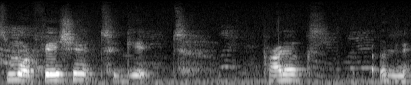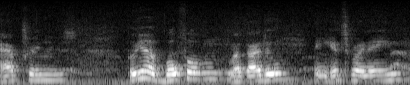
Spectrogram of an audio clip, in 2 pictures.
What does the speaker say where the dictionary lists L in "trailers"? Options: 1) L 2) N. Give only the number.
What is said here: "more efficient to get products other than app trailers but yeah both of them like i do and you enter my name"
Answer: 2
